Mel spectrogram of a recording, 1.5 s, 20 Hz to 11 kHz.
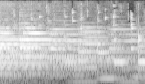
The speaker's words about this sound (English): And number 15 was tubular bells.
